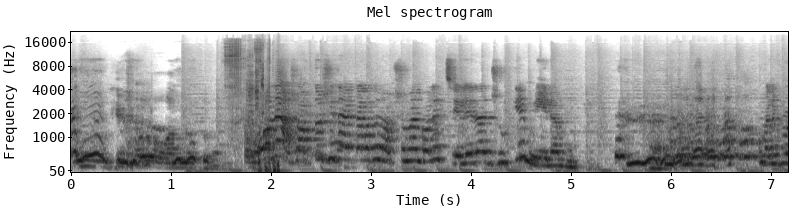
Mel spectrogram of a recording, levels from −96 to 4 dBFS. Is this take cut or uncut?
cut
